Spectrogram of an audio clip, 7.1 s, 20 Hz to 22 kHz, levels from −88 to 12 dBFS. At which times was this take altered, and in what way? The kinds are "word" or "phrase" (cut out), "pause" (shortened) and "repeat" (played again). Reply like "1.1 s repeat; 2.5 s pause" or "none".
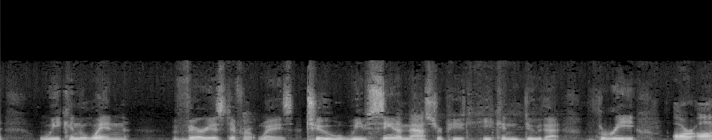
3.0 s pause; 4.6 s word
